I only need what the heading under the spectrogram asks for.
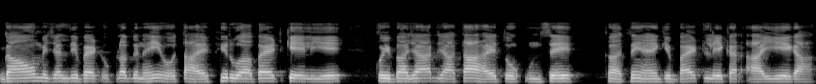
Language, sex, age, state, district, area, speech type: Hindi, male, 18-30, Uttar Pradesh, Ghazipur, rural, spontaneous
